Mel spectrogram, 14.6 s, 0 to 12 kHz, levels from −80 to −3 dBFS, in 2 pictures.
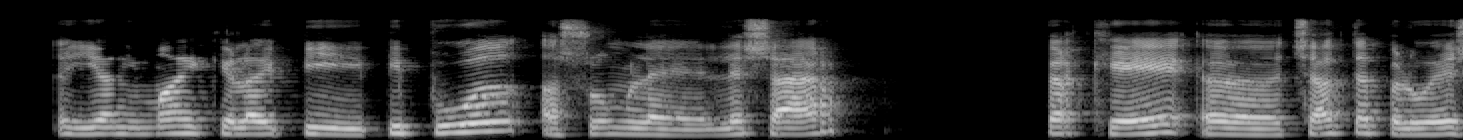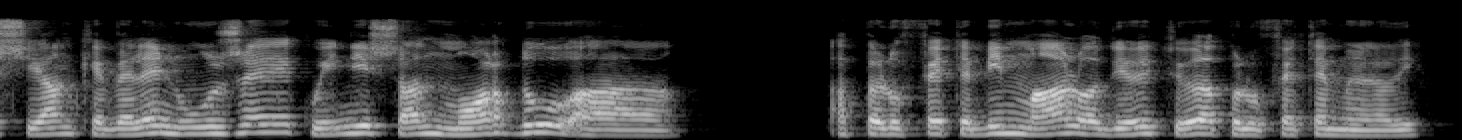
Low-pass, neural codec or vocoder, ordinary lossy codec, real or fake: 7.2 kHz; none; none; real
